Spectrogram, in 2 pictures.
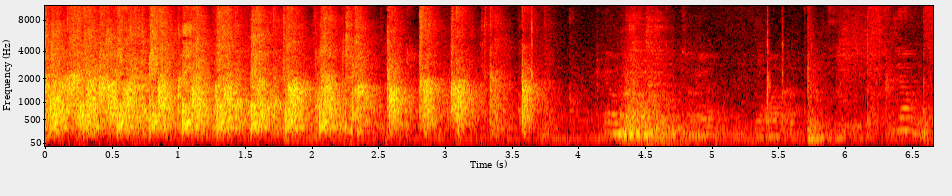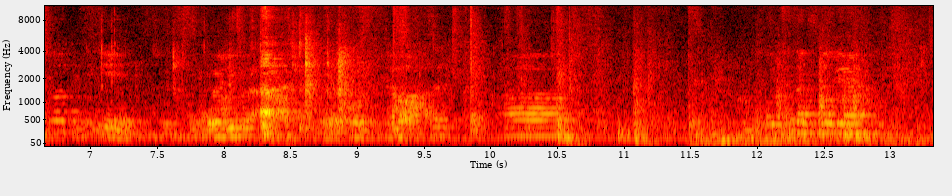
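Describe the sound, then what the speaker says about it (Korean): Lecture-hall audience applause after a university guest lecture, a loud burst of crowd clapping that fades after about four seconds, followed by quieter sounds and talking. "권 교수님께 마지막으로 박수 부탁드리도록 하겠습니다"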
